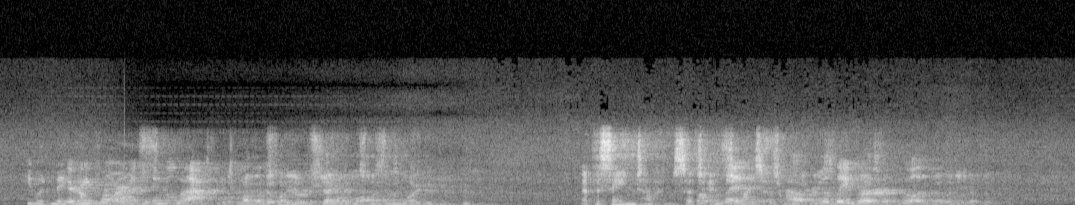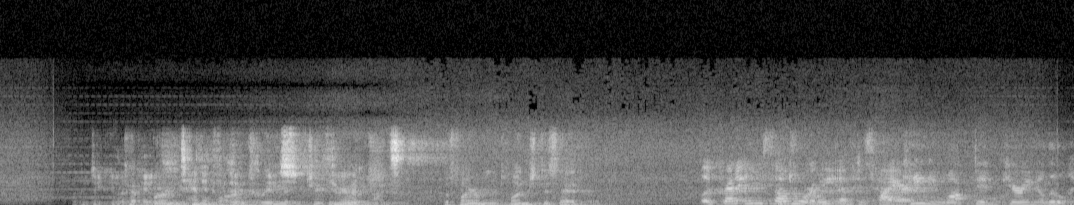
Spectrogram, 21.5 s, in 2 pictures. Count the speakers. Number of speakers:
five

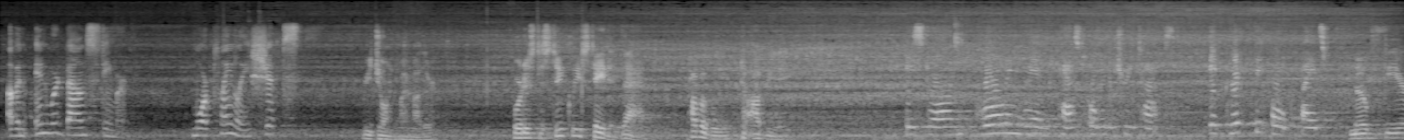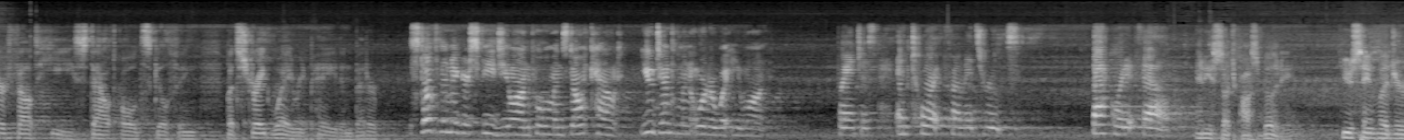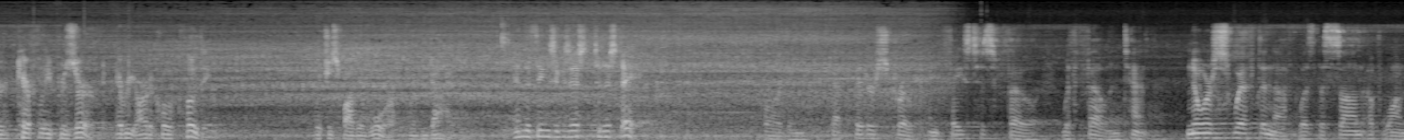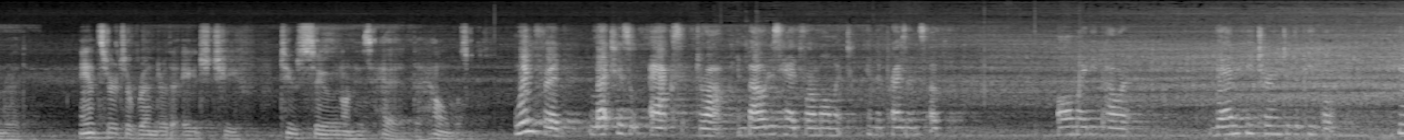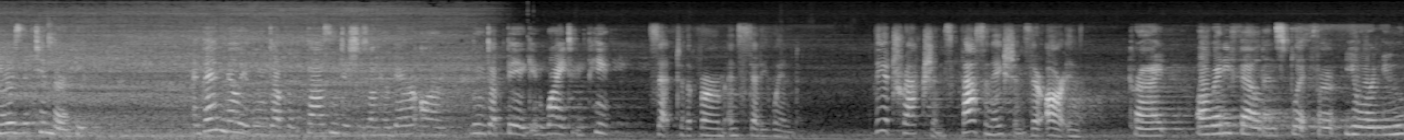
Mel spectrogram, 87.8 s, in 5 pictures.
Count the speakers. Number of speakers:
five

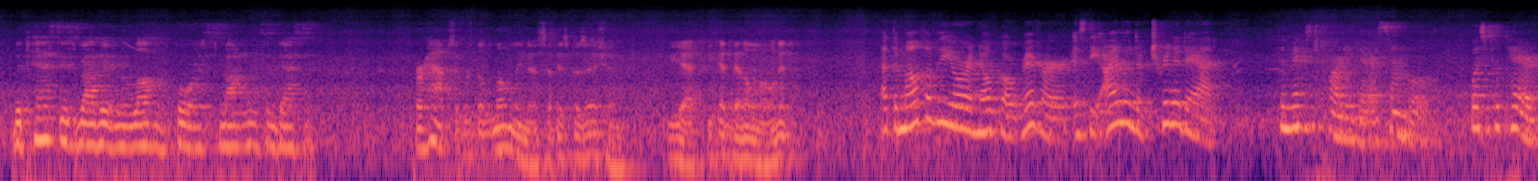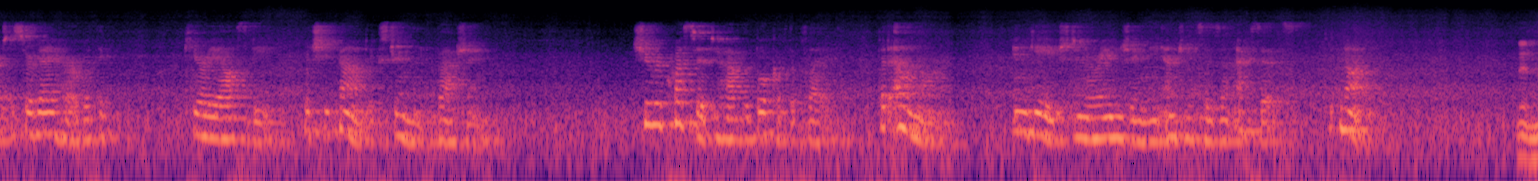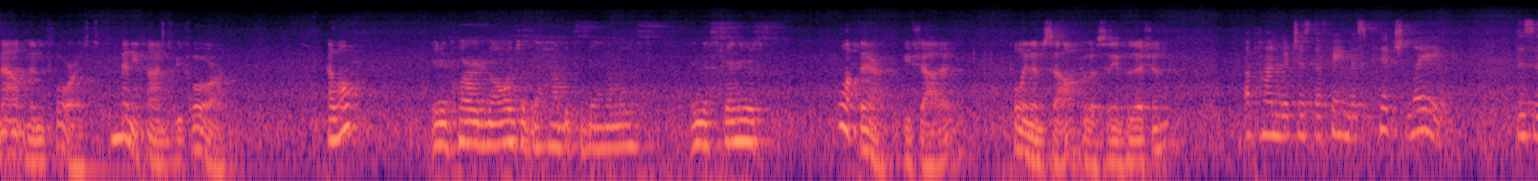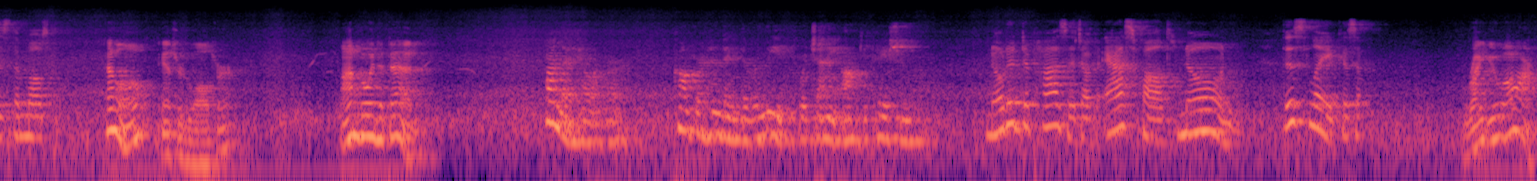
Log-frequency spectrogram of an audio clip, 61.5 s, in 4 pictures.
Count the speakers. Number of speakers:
four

